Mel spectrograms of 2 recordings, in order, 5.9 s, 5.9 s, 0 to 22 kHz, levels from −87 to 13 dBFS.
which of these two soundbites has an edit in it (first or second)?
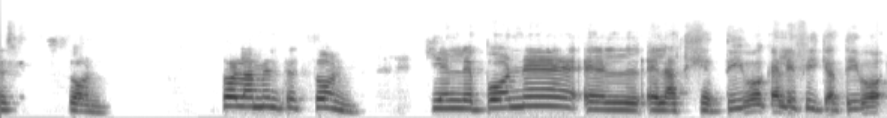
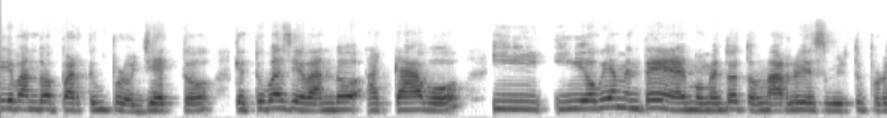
second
